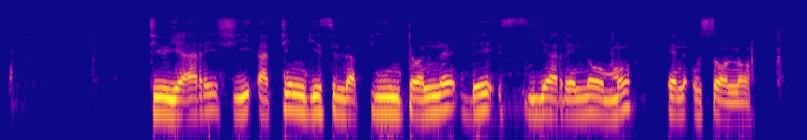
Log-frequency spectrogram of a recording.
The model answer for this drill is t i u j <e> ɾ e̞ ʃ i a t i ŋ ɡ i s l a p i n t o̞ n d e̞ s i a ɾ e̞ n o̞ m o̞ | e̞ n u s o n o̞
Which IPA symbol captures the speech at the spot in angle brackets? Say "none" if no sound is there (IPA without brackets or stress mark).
a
